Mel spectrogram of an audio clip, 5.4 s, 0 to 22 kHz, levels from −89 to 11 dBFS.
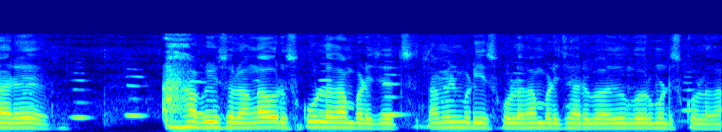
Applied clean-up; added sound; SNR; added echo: none; Wind instrument, woodwind instrument; 15 dB; none.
